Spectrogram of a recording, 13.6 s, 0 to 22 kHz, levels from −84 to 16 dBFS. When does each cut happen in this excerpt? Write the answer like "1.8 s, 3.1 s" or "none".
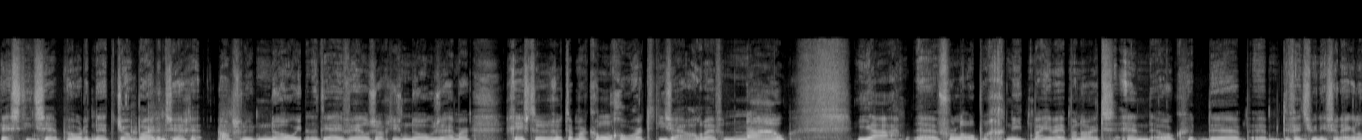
3.0 s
